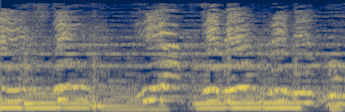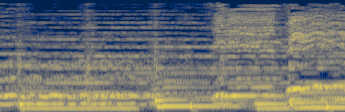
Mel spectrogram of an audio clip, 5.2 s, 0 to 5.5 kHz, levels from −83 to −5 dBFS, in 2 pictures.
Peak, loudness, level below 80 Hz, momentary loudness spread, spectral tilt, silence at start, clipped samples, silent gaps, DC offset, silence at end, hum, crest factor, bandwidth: -4 dBFS; -18 LUFS; -40 dBFS; 5 LU; -9 dB/octave; 0 s; under 0.1%; none; under 0.1%; 0 s; none; 14 dB; 5.2 kHz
